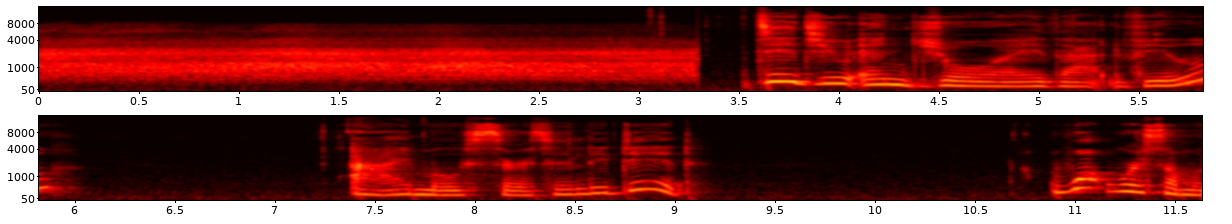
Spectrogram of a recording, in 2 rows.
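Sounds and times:
airplane engines roaring during takeoff: 0.0s - 3.3s
speech: 3.6s - 6.0s, 7.6s - 9.2s, 10.9s - 11.6s.

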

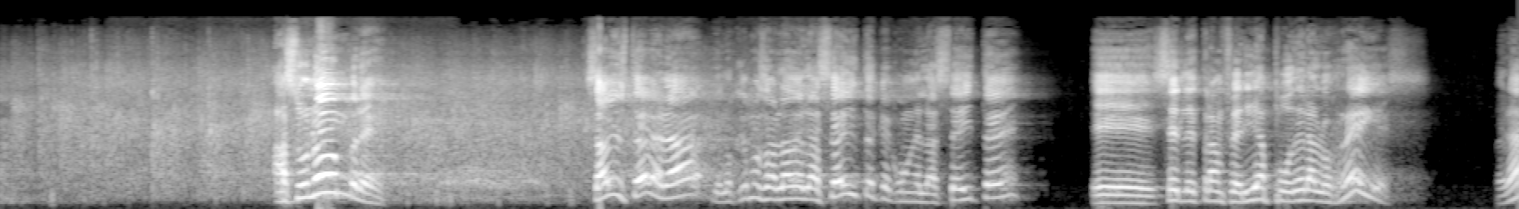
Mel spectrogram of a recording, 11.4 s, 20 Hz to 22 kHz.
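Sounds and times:
audience clapping: 0.0s - 6.4s
speech: 2.1s - 3.0s, 4.4s - 10.5s.

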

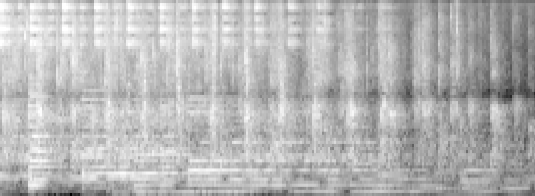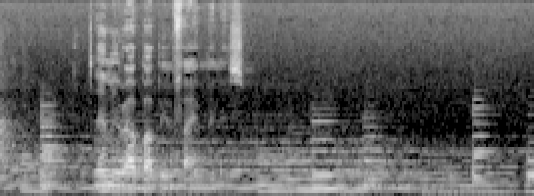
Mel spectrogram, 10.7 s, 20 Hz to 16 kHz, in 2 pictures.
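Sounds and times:
audience clapping: 0.0s - 5.6s
steady musical tones: 0.0s - 10.5s.

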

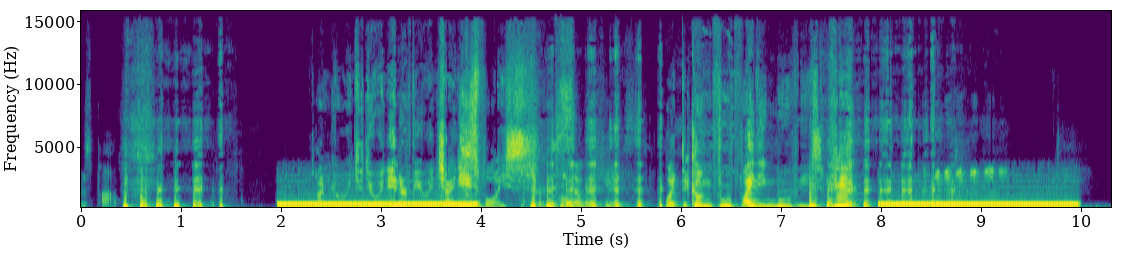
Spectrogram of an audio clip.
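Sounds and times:
speech: 0.0s - 1.5s, 2.4s - 9.4s
laughter: 0.4s - 1.6s, 4.4s - 6.1s, 7.2s - 9.4s
electronic telephone keypad tone: 2.0s - 4.0s, 8.2s - 10.0s.

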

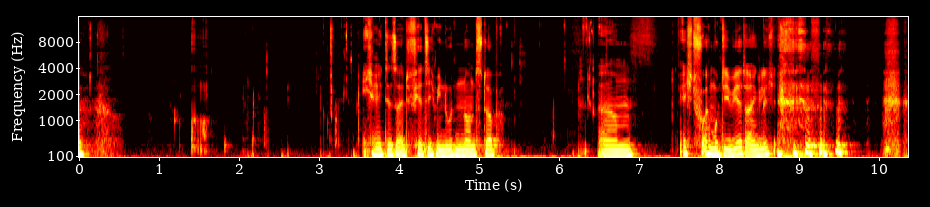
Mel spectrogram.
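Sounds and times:
small mouth clicks: 0.0s - 7.9s
sipping a drink: 0.0s - 10.3s
speech: 3.6s - 5.4s, 6.7s - 7.0s, 7.6s - 9.7s
laughter: 8.4s - 10.3s.

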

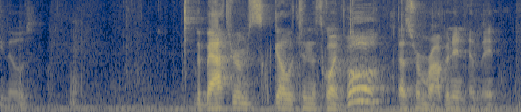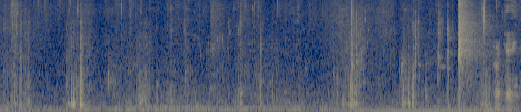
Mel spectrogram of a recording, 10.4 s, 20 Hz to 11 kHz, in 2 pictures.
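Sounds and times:
speech: 2.0s - 5.1s
crunchy chewing of food: 5.1s - 10.2s.

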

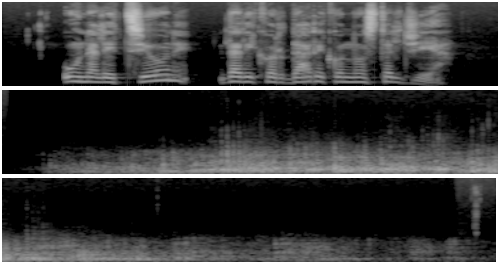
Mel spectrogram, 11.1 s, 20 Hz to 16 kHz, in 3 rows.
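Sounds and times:
speech: 0.5s - 3.4s
deep rolling rumble of thunder: 3.8s - 11.1s.

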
